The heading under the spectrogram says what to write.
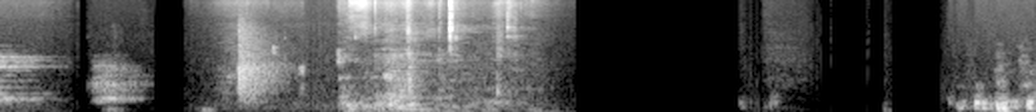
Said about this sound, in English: The golden doodles are barking it up.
